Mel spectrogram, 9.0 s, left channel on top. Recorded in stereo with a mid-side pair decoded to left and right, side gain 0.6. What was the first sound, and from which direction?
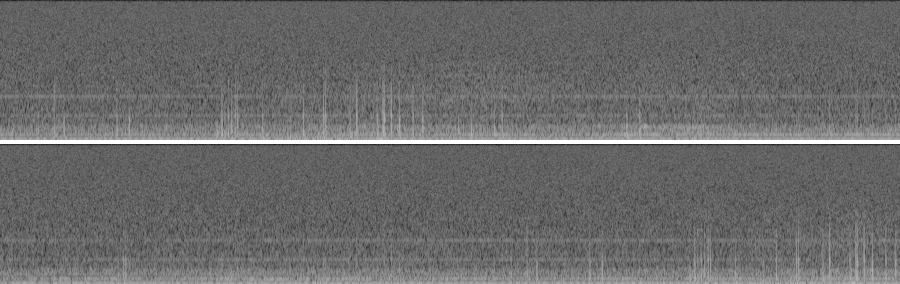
Only background noise.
